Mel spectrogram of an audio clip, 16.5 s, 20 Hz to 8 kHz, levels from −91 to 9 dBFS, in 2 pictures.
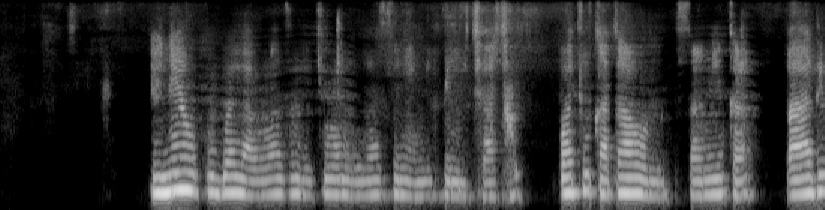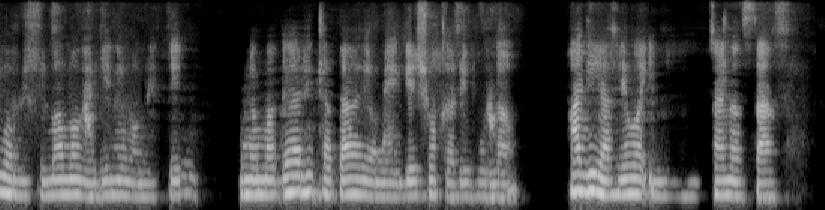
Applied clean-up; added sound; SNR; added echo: neural mask model Resemble Enhance denoiser.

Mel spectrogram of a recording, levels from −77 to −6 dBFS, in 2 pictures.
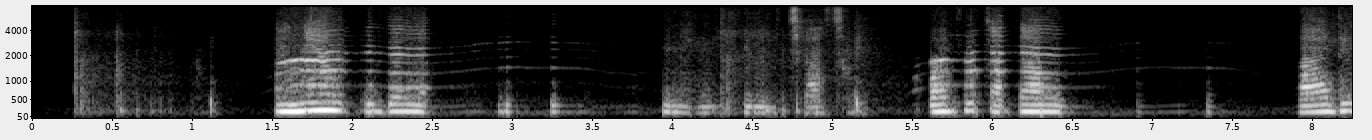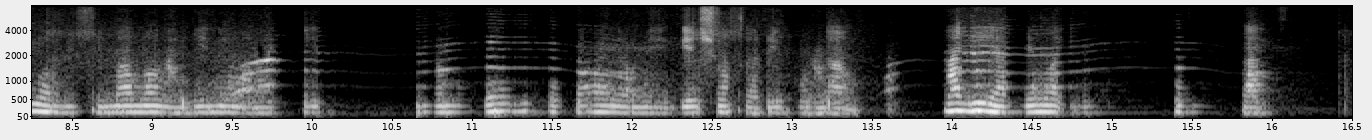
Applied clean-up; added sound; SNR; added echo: neural mask model RNNoise.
